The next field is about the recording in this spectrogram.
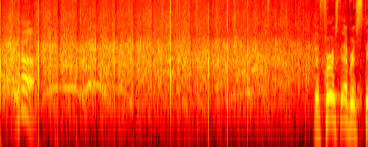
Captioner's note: cheers and applause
